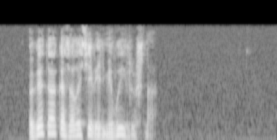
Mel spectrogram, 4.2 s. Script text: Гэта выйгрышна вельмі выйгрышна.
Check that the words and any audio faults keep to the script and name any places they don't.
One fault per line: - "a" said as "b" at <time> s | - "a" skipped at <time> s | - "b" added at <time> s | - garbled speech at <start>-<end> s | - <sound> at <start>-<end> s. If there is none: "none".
- "выйгрышна" said as "аказалася" at 0.8 s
